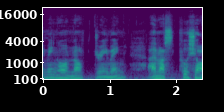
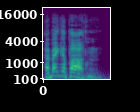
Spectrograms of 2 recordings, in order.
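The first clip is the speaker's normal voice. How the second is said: loud, higher call to a stranger; raised voice; 10 semitones higher, 9 dB louder, faster than usual. A narrator's reading. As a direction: raise your voice so he hears. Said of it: "I said, raising my voice".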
